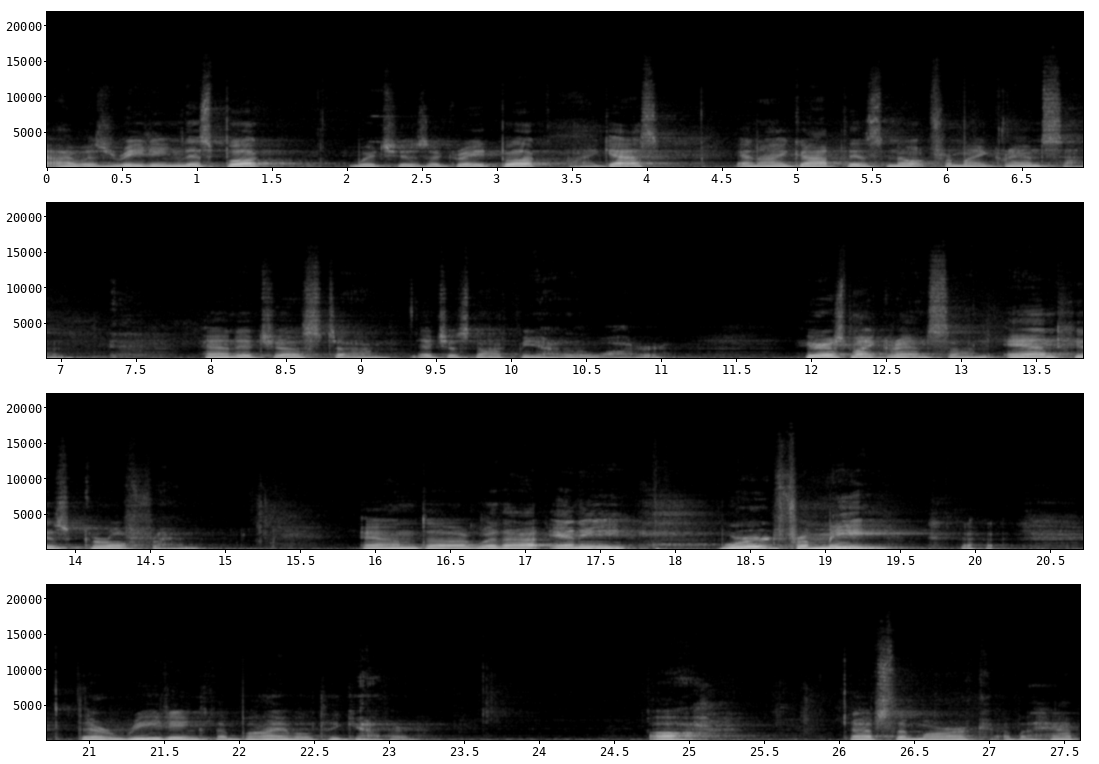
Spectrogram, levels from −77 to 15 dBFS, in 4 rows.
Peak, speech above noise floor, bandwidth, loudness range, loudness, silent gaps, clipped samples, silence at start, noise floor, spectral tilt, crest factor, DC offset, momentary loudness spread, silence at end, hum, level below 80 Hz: -2 dBFS; 34 dB; 11.5 kHz; 7 LU; -20 LUFS; none; under 0.1%; 0 s; -53 dBFS; -7.5 dB/octave; 18 dB; under 0.1%; 16 LU; 0 s; none; -46 dBFS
